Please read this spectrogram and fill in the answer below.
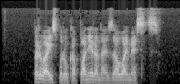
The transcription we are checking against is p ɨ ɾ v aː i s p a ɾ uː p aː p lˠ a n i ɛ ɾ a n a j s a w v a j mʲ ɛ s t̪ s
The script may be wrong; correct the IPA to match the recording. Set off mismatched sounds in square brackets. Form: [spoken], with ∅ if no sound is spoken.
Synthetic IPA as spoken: p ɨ ɾ v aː i s p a ɾ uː [k] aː p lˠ a n i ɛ ɾ a n a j [z] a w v a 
